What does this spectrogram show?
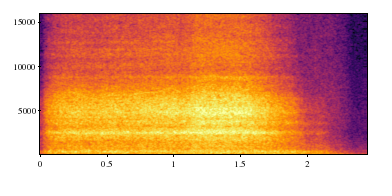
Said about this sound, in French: Prends une profonde inspiration pour te redynamiser.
